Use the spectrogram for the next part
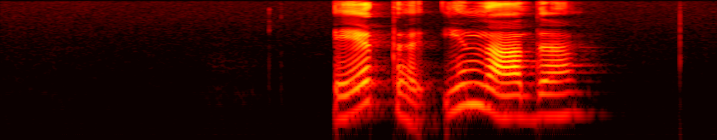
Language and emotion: Russian, positive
